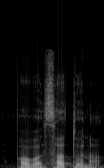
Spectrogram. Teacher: تو پہ قلقلہ کرنا ہے، نون کی زبر کو لمبا نہیں کرنا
